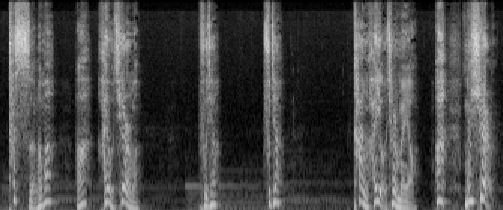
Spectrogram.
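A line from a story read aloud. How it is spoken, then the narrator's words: Clamoring crowd. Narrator (Chinese): 众人就七嘴八舌在那叫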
